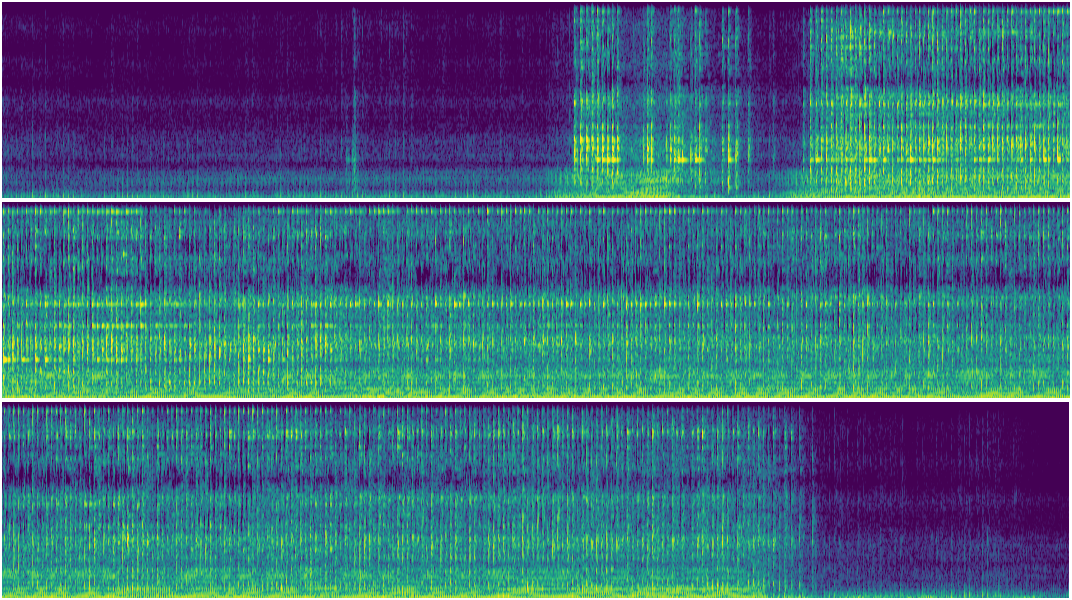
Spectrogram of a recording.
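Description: Gas-powered post driver revving up about six seconds in, then running steadily at full throttle for about twenty seconds as it hammers a steel U-channel post into the ground, and stopping shortly before the end. A low engine hum runs underneath before it starts.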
